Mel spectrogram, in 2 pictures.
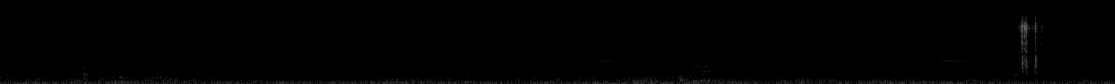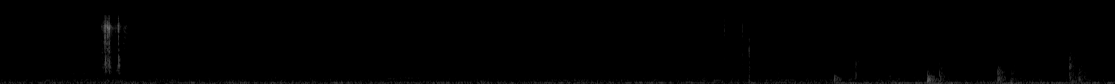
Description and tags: foto de celular
FOTO, SONIDO, CELULAR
